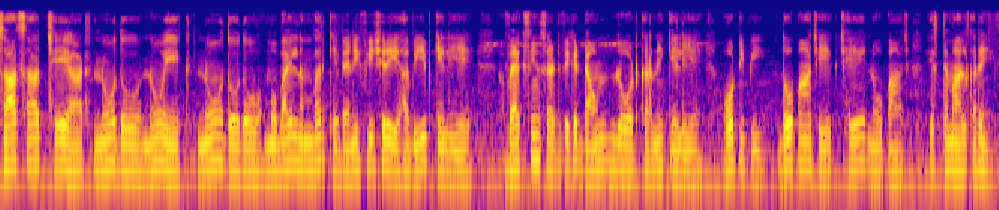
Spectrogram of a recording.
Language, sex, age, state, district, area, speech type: Urdu, male, 30-45, Uttar Pradesh, Gautam Buddha Nagar, urban, read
